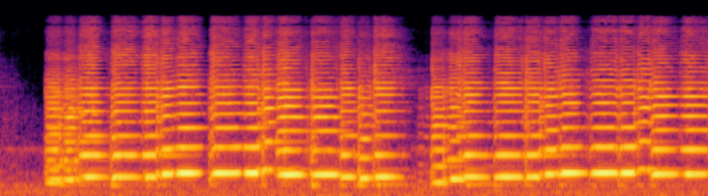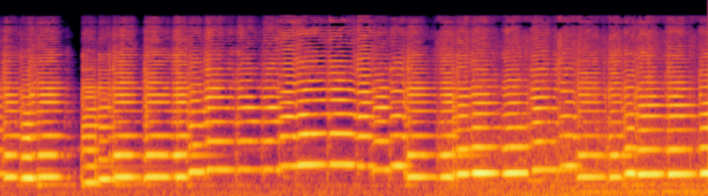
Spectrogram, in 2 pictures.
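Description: Background music: a solo violin playing a melody of held notes in phrases, with short breaks about four and eight seconds in.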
